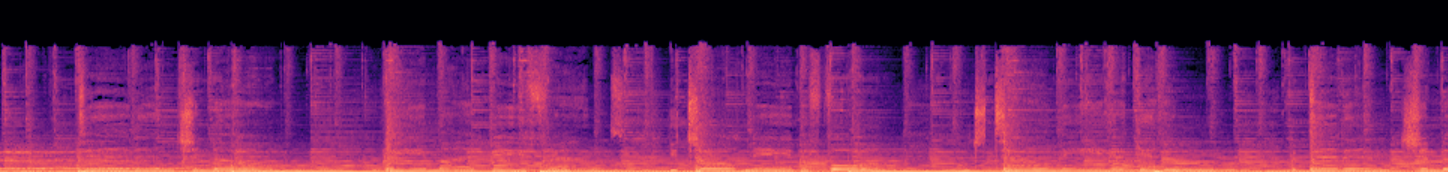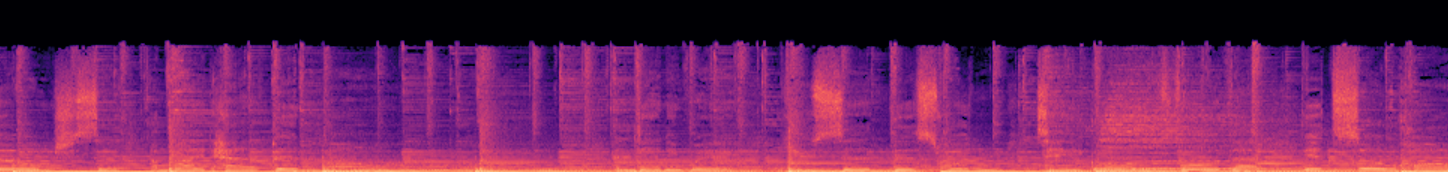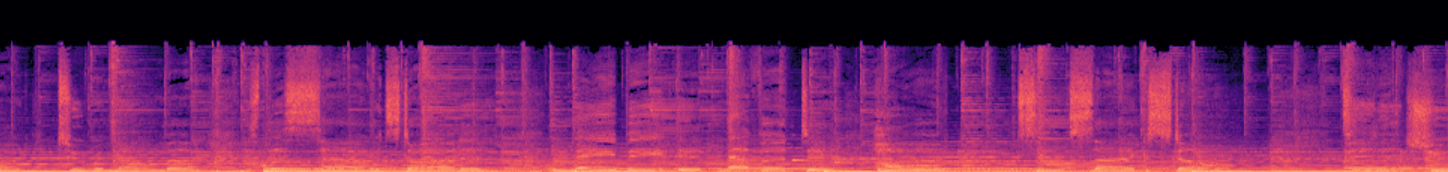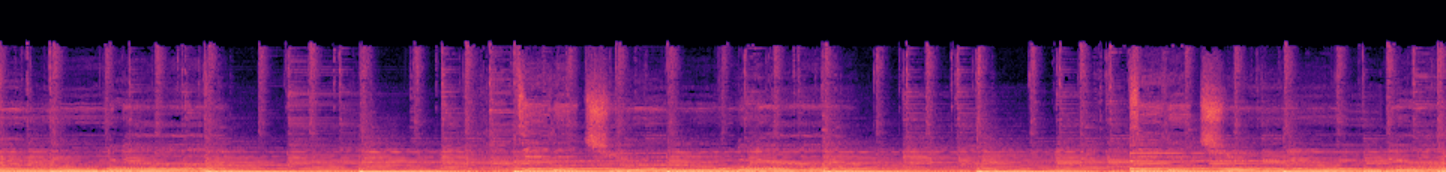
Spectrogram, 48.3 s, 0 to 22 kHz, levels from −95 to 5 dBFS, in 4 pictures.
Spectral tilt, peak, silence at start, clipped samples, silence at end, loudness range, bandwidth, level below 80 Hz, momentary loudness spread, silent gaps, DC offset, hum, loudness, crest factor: -6 dB/octave; 0 dBFS; 0 s; under 0.1%; 0 s; 2 LU; 17 kHz; -26 dBFS; 4 LU; none; under 0.1%; none; -17 LUFS; 16 dB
